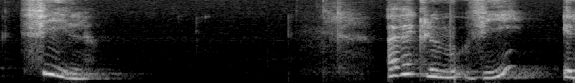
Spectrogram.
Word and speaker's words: viel: C'est pareil dans le mot viel, V-I-E-L, qui signifie beaucoup. Le I-E est un I long et le V se prononce feu. Viel.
